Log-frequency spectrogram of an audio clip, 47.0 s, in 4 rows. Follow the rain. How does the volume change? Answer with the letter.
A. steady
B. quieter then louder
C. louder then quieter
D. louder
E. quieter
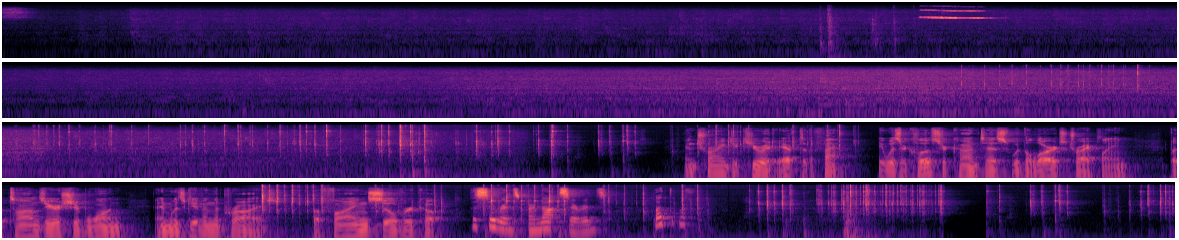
C.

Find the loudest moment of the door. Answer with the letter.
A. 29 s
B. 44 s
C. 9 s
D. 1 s
C.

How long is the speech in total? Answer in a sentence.
The speech can be heard for 12 seconds in total.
